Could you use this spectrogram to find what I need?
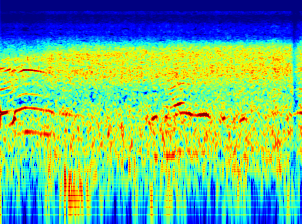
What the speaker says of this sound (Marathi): हा बघा महेंद्र आंघोळ करतोय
